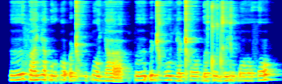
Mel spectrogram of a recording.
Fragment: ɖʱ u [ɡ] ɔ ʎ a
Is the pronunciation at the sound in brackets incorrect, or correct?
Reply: incorrect: ɓ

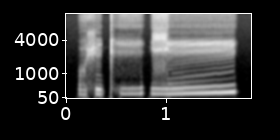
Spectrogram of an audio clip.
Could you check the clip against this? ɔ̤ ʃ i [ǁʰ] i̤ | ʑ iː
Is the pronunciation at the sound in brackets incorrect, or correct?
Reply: incorrect: kʰ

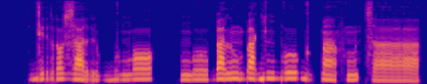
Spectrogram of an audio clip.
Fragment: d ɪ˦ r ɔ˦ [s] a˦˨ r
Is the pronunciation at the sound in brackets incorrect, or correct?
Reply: incorrect: z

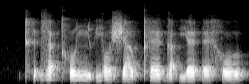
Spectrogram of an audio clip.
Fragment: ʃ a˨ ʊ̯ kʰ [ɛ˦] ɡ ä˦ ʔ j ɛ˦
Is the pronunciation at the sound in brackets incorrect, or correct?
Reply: correct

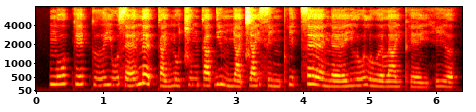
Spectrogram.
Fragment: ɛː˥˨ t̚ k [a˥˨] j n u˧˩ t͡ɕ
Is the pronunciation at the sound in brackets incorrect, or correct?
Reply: incorrect: a˩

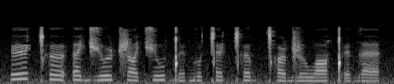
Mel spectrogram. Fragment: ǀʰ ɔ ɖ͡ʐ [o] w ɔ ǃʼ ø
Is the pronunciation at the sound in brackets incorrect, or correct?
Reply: incorrect: u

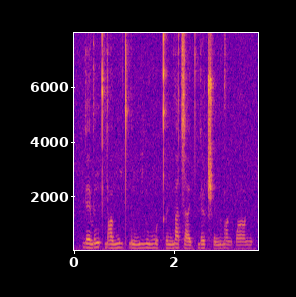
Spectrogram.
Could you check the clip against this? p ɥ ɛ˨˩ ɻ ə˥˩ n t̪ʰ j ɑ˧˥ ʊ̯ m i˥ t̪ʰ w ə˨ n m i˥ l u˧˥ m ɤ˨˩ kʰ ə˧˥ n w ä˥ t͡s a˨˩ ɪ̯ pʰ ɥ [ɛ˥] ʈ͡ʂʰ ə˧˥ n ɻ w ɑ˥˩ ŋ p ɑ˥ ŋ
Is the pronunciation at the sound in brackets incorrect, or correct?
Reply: correct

